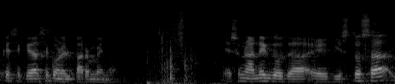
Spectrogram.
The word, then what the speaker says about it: Parmeno: Mire usted, don José, Pármeno suena muy prosopopéyico y nobiliario, y ello no le va bien a su estampa ni a su prosa, mientras que Parmeno, sin acento en la A, resulta más campechano y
